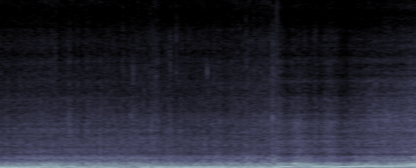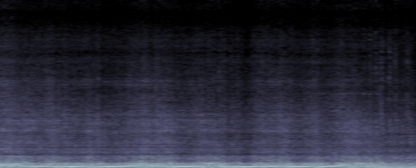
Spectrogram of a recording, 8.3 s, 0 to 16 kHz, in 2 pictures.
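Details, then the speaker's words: 2003 Sea-Doo GTI RFI jet ski on lake test: engine revs surge up and down, winding out freely without loading, little or no propulsion; owner suspects worn jet pump wear sleeve. "The thing is just winding out, and no propulsion or very little propulsion."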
